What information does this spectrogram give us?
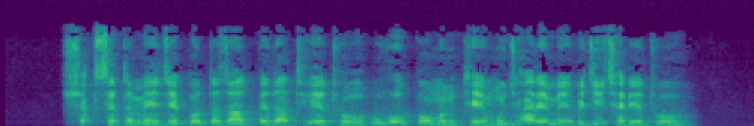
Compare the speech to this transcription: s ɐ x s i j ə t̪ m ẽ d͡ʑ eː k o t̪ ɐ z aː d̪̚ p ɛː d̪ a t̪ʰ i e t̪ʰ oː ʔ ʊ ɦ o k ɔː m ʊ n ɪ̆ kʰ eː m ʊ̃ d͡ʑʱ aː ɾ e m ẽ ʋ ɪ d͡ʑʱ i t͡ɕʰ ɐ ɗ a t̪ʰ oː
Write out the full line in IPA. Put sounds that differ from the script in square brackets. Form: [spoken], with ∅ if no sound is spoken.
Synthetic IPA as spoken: [ʃ] ɐ x s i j ə t̪ m ẽ d͡ʑ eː k o t̪ ɐ z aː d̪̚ p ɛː d̪ a t̪ʰ i e t̪ʰ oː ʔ ʊ ɦ o k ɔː m ʊ n ɪ̆ kʰ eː m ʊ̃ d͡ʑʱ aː ɾ e m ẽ ʋ ɪ d͡ʑʱ i t͡ɕʰ ɐ ɗ [e] t̪ʰ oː

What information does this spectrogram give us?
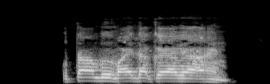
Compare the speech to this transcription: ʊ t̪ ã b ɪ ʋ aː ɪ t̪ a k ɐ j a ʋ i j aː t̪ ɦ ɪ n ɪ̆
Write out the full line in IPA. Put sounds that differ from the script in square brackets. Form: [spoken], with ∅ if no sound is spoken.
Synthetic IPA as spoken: ʊ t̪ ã b ɪ ʋ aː ɪ [d̪] a k ɐ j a ʋ i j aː [∅] ɦ ɪ n ɪ̆

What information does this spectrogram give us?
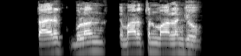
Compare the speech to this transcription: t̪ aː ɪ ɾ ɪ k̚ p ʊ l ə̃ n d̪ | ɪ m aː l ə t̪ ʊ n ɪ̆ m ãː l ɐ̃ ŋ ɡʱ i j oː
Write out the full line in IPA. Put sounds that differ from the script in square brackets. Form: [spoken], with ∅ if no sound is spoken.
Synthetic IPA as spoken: t̪ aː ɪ ɾ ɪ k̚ [b] ʊ l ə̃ n d̪ | ɪ m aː [ɾ] ə t̪ ʊ n ɪ̆ m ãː l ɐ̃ ŋ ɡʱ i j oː

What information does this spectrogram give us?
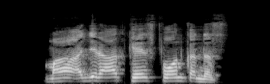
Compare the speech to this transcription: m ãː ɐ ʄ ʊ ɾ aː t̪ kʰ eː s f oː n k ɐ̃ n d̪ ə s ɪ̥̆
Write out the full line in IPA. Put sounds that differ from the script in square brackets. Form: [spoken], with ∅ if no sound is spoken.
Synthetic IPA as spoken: m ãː ɐ ʄ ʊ ɾ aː t̪ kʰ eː s f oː n k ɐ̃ n d̪ ə s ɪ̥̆

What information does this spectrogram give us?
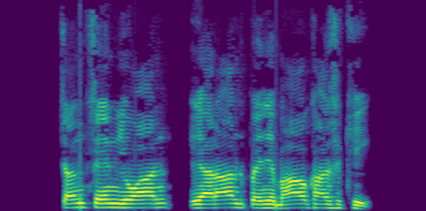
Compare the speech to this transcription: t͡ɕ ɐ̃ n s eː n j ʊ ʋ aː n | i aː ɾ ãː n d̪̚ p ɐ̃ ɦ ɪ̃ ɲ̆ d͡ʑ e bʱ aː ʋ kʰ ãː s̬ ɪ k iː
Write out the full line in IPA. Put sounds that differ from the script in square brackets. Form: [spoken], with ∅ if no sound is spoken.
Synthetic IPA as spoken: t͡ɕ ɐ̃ n s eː n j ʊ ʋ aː n | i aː ɾ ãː n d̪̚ p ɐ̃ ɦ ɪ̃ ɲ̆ d͡ʑ e bʱ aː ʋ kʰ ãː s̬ ɪ [kʰ] iː

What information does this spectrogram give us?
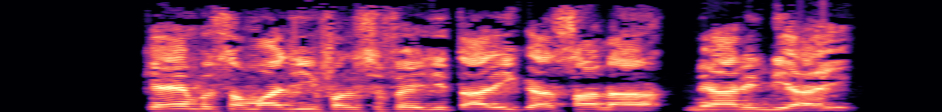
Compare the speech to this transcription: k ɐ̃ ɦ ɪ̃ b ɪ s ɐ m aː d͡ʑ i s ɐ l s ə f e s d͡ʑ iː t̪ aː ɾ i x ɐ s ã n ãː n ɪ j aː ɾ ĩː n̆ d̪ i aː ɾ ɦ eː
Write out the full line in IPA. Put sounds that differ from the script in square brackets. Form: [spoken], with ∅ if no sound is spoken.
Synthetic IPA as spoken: k ɐ̃ ɦ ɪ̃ b ɪ s ɐ m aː d͡ʑ i [f] ɐ l s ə f e [∅] d͡ʑ iː t̪ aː ɾ [iː] x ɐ s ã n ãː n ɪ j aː ɾ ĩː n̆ d̪ i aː [∅] ɦ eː

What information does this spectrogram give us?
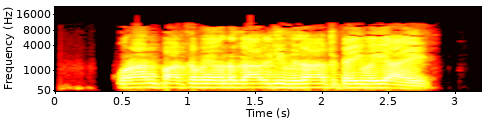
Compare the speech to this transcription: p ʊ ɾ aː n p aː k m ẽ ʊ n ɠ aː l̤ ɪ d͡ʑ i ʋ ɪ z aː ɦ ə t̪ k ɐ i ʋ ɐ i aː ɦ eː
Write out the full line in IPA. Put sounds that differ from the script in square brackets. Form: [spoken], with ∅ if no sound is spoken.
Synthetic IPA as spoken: [k] ʊ ɾ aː n p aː k m ẽ ʊ n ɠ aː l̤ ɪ d͡ʑ [iː] ʋ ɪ z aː ɦ ə t̪ k ɐ i ʋ ɐ i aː ɦ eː

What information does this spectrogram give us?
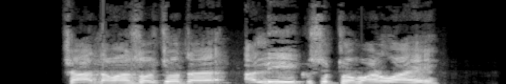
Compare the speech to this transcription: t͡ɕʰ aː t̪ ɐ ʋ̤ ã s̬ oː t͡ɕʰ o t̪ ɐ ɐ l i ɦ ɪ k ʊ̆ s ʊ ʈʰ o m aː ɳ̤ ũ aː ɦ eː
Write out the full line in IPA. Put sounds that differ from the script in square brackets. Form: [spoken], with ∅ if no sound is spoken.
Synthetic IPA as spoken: t͡ɕʰ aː t̪ ɐ ʋ̤ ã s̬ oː [t͡ɕ] o t̪ ɐ ɐ l i ɦ ɪ k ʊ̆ s ʊ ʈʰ o m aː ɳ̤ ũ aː ɦ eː

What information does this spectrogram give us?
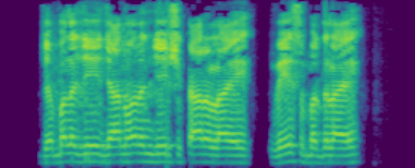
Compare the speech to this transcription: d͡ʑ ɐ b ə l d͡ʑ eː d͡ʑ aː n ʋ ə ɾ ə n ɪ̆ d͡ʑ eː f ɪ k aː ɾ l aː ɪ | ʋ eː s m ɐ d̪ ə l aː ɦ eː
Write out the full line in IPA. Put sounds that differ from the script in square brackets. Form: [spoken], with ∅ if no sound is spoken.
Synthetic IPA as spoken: d͡ʑ ɐ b ə l d͡ʑ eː d͡ʑ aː n ʋ ə ɾ ə n ɪ̆ d͡ʑ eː [ʃ] ɪ k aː ɾ l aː ɪ | ʋ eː s [b] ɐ d̪ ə l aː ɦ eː

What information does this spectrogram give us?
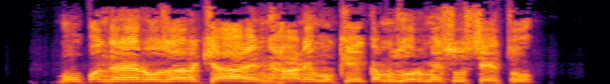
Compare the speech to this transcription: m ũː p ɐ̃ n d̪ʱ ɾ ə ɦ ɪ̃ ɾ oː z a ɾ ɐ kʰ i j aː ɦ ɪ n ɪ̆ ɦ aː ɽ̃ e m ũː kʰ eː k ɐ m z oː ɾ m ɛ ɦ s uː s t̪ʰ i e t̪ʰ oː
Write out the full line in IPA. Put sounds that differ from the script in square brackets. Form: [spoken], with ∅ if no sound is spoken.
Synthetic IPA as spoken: m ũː p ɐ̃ n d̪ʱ ɾ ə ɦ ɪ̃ ɾ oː z a ɾ ɐ kʰ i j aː ɦ ɪ n ɪ̆ ɦ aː ɽ̃ e m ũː kʰ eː k ɐ m z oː ɾ m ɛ ɦ s uː s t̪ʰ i e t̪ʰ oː

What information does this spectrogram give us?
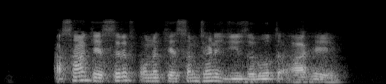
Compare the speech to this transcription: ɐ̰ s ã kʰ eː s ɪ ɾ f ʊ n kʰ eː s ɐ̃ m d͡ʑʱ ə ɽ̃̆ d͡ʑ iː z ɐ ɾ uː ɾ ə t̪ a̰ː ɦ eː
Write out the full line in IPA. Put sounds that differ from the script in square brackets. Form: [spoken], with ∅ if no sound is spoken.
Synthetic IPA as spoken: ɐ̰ s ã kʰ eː s ɪ ɾ f ʊ n kʰ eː s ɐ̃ m d͡ʑʱ ə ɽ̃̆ d͡ʑ iː z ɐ ɾ uː ɾ ə t̪ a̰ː ɦ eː

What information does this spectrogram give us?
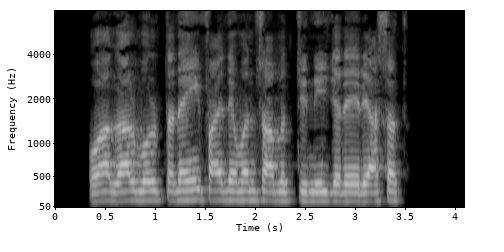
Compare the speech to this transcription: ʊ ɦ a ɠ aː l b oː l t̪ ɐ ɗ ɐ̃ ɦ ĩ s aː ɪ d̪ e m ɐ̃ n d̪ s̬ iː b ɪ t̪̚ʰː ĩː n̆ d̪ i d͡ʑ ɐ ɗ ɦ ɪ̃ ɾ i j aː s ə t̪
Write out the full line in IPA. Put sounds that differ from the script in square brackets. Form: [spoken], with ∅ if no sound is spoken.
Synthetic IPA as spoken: ʊ ɦ a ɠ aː l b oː l t̪ ɐ ɗ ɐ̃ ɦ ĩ [f] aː ɪ d̪ e m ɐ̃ n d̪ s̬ [aː] b ɪ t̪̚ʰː ĩː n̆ d̪ i d͡ʑ ɐ ɗ ɦ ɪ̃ ɾ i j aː s ə t̪

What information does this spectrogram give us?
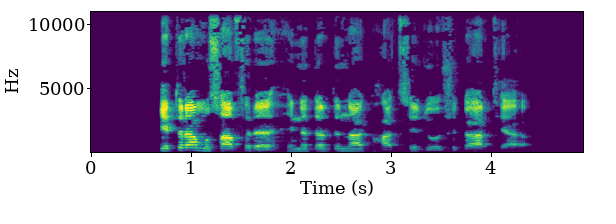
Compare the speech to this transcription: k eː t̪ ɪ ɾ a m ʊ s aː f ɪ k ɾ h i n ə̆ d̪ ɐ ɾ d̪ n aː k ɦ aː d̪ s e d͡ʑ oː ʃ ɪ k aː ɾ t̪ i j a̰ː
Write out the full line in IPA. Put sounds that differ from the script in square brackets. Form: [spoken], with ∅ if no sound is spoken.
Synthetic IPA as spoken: k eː t̪ ɪ ɾ a m ʊ s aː f ɪ [∅] ɾ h [ɪ] n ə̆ d̪ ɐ ɾ d̪ n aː k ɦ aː d̪ s e d͡ʑ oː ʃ ɪ k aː ɾ [t̪ʰ] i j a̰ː

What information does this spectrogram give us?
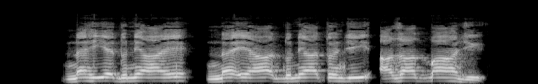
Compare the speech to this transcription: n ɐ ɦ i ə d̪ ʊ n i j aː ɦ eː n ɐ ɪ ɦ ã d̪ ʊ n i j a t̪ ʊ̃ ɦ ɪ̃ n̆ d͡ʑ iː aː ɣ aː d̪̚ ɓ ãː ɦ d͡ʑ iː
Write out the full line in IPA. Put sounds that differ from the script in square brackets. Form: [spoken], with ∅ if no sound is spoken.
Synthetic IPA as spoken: n ɐ ɦ i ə d̪ ʊ n i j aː ɦ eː n ɐ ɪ ɦ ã d̪ ʊ n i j a t̪ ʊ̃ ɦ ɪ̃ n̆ d͡ʑ iː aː [z] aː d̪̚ ɓ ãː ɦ d͡ʑ iː

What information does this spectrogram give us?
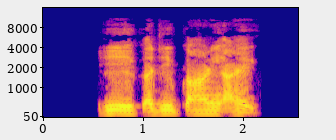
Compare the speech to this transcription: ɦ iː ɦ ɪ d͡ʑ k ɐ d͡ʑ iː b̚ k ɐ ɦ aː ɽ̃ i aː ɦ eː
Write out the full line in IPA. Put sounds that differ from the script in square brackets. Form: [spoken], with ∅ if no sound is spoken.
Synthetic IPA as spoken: ɦ iː ɦ ɪ [∅] k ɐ d͡ʑ iː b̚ k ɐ ɦ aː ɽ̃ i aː ɦ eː

